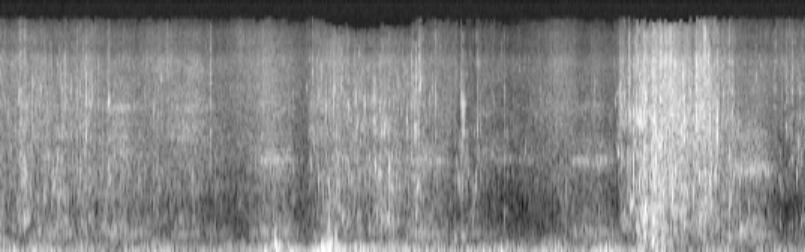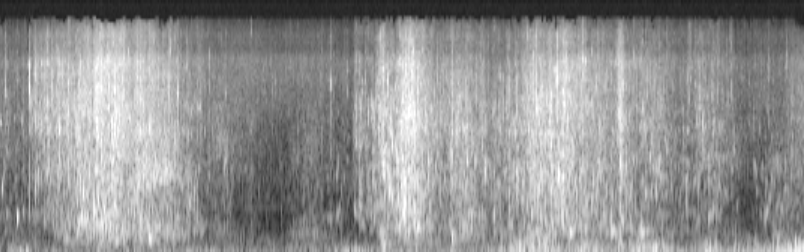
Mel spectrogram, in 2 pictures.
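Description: Water splashing and sloshing as a hooked wels catfish thrashes at the surface, in several irregular bursts. The loudest come about six, nine and twelve seconds in.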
